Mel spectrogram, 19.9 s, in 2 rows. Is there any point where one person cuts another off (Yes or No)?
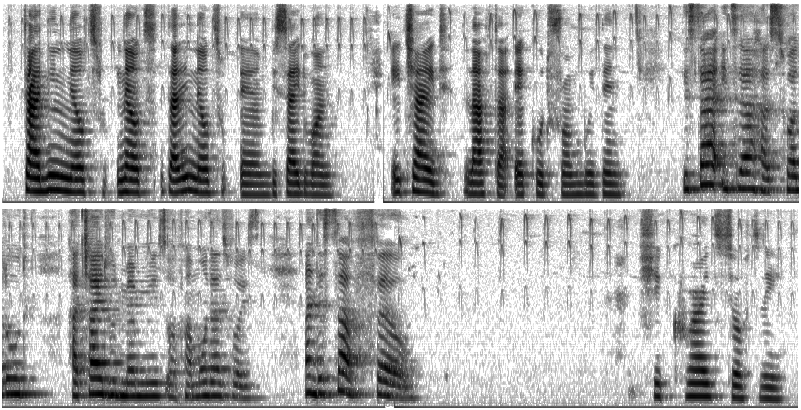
No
